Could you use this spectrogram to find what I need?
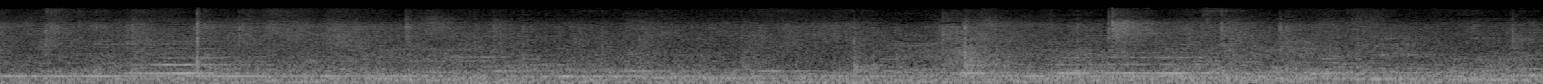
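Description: A large crowd murmurs softly in a big echoing hall.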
